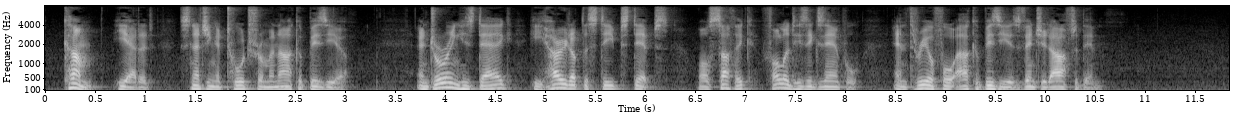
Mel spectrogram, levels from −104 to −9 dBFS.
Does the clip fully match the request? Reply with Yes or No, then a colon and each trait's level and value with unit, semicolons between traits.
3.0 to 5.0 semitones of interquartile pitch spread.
Yes: average, 4.5 semitones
